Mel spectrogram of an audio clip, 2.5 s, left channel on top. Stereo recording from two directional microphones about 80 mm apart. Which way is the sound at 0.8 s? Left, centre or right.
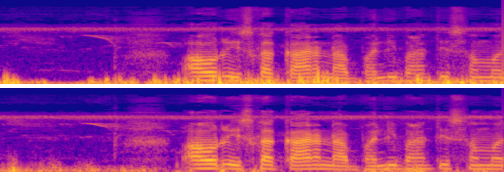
Left.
